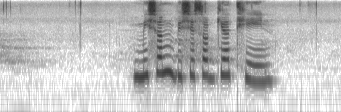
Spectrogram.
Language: Nepali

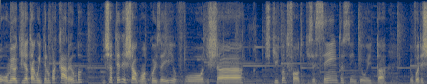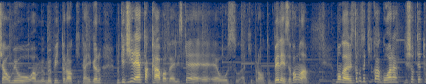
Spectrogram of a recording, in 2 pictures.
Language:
Portuguese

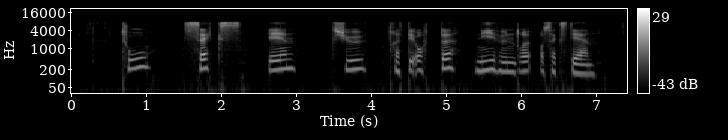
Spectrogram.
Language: Norwegian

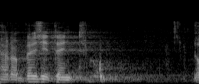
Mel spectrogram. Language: Estonian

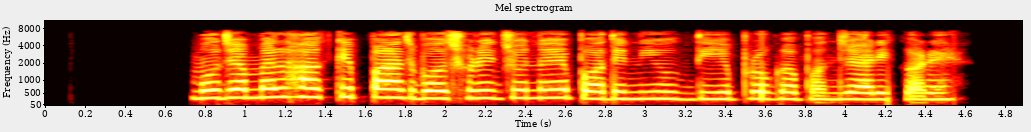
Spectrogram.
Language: Bangla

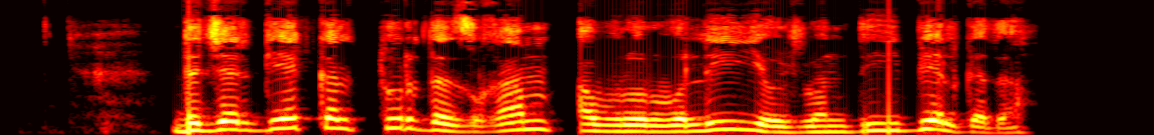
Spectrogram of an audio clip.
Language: Pashto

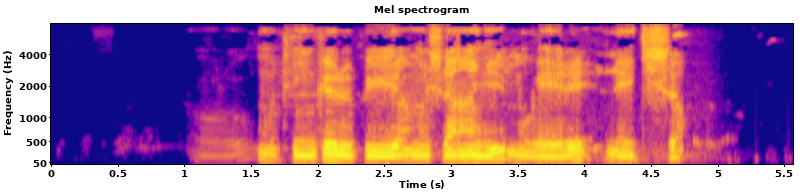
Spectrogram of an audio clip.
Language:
Ganda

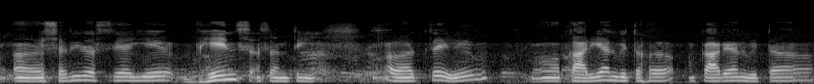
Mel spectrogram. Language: Sanskrit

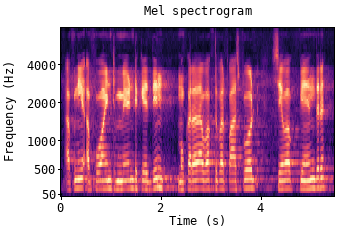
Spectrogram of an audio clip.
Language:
Urdu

